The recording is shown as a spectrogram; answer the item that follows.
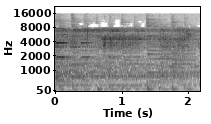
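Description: Instrumental music from the song, without vocals: held tones over a steady low beat.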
